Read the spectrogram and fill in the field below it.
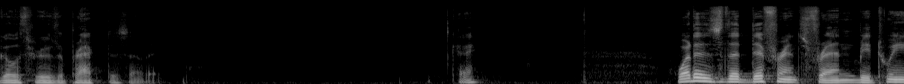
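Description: An elderly man speaks calmly and warmly into a close microphone, pausing now and then.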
